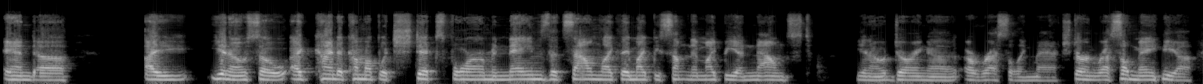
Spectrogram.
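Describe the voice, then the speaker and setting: A man's voice: on the high side, flat delivery, moderate pace, a bit bright. A man talking casually as a podcast guest about his creative work. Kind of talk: casual chat.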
